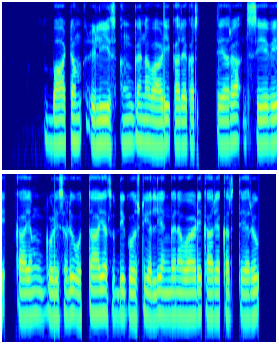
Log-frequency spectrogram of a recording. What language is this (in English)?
Kannada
